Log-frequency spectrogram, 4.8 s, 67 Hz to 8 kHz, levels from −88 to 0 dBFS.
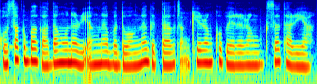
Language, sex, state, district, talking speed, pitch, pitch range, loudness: Garo, female, Meghalaya, West Garo Hills, 125 wpm, 215 Hz, 200-230 Hz, -15 LUFS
